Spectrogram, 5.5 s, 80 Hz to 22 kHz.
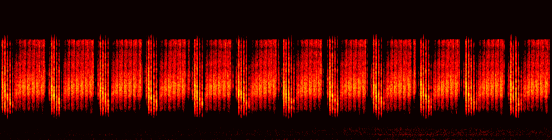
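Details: Ladder grasshopper singing in Muhrtal, Austria, on 9 October 2020: short raspy scraping bursts, each about a third of a second, repeated steadily roughly twice a second with brief gaps, in a quiet setting.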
